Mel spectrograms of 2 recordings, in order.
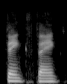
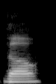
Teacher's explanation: there's one th with air and one th with uh vibration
